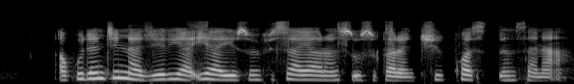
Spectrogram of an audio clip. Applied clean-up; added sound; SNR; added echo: neural mask model Resemble Enhance denoiser.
